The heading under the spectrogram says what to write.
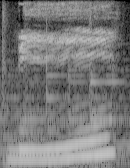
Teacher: Second tone is a rising tone. Start from a lower pitch and end at a slightly higher pitch.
